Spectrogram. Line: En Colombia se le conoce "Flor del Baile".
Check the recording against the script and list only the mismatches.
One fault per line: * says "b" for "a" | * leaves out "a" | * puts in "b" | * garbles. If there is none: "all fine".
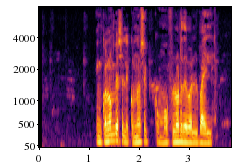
* puts in "como"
